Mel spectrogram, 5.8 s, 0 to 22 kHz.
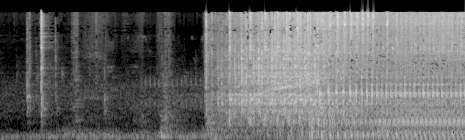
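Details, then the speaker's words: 196cc 3 hp air-cooled diesel newly installed in a vintage Cushman Desperado diesel-electric golf cart, starting up: quiet, then catches and settles into a loud, steady, rapid even clatter; healthy small diesel, normal running. "yeah it's noisy I just turned down the volume a whole bunch and it'll stay that way for all the test that we do"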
